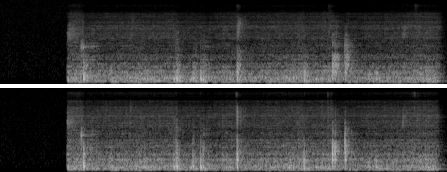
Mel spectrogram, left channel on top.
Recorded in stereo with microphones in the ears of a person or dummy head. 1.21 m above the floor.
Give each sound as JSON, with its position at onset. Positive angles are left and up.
{"t": 0.7, "sound": "boiling", "side_deg": -50, "distance_m": 2.0}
